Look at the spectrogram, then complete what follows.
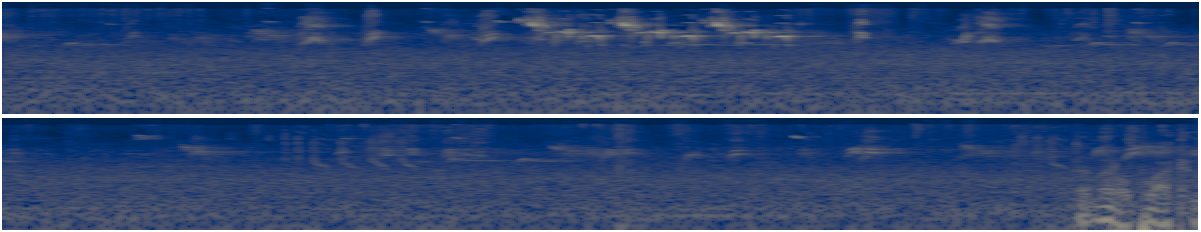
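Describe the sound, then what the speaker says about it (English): Small songbirds chirp and call around a backyard bird feeder, where a Carolina chickadee is among them; bursts of light tweets come and go over steady outdoor background hiss, and a louder thump lands at the very end. "That little black and white bird is Carolina chickadee."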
